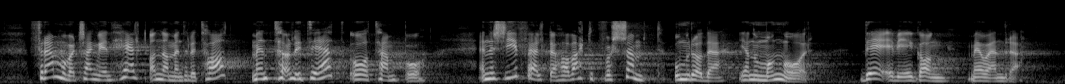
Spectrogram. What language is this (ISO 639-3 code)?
nor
